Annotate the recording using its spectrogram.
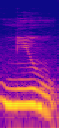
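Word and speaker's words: नया: புதிய அப்படின்னா நியூ அப்படின்னு சொல்லுவோமா? ஸோ ஹிந்தியில் எப்படி ப்ரொனவுன்ஸ் பண்ணணும்? நயா, நா, யா, நயா, புதிய, நயா.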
